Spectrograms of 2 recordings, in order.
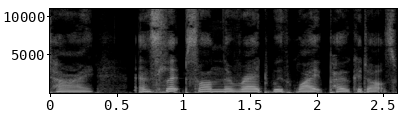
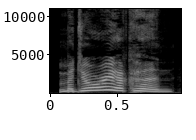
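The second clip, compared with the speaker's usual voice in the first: loud, higher call across the room; yelling; 5 semitones higher, 8 dB louder than usual. A narrator's reading. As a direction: shout his name at the top of your lungs. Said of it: "Mirio yells at the top of his lungs".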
